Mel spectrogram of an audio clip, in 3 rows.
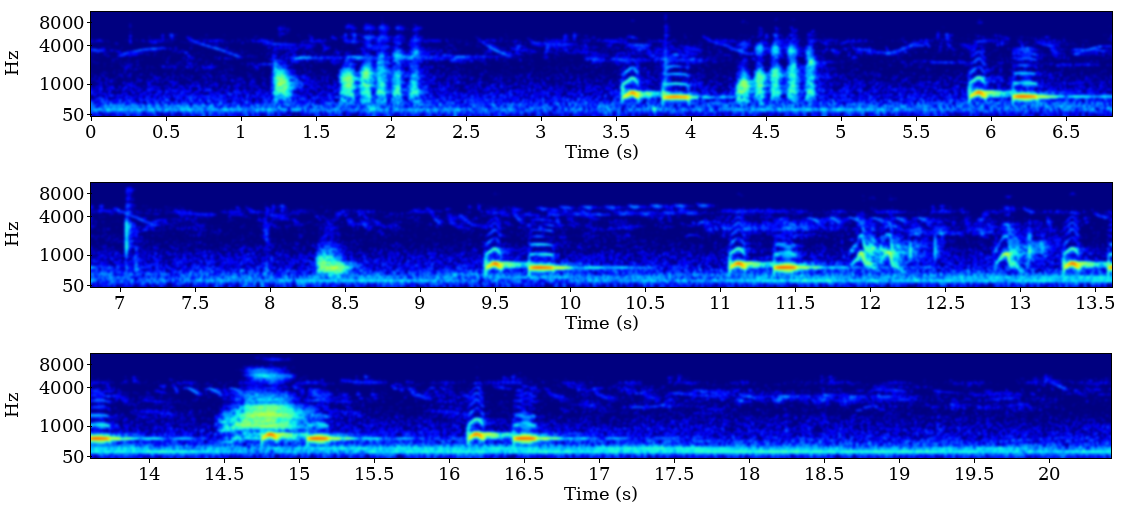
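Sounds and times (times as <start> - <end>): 
common cuckoo Cuculus canorus calling: 5.9 - 6.4, 9.4 - 10.0, 11.1 - 13.9, 14.5 - 15.4, 16.1 - 16.8.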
